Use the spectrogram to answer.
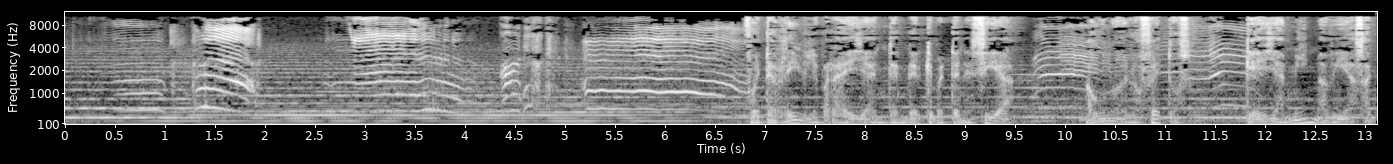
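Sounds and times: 
baby wailing from inside a garbage bag: 0.5s - 2.0s, 2.6s - 6.9s, 9.7s - 12.2s
speech: 6.9s - 9.6s, 10.2s - 13.1s.

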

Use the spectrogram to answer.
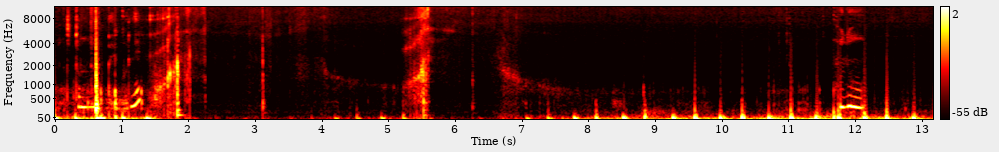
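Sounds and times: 
soft voice: 0.0s - 2.1s, 11.7s - 12.2s
speech: 0.4s - 1.9s
human heartbeat against bare skin on a binaural dummy-head microphone: 4.1s - 5.4s, 6.8s - 13.1s.

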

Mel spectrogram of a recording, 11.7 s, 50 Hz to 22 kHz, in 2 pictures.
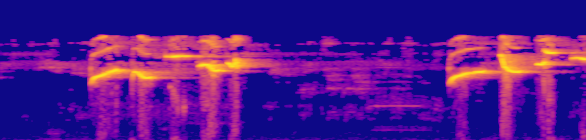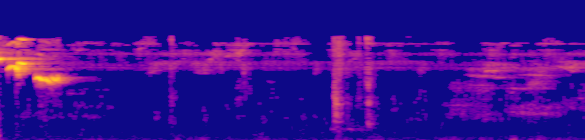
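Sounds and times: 
Oriental magpie-robin song with rising whistles and sharp varied whistled notes: 0.9s - 2.6s, 4.5s - 6.6s.

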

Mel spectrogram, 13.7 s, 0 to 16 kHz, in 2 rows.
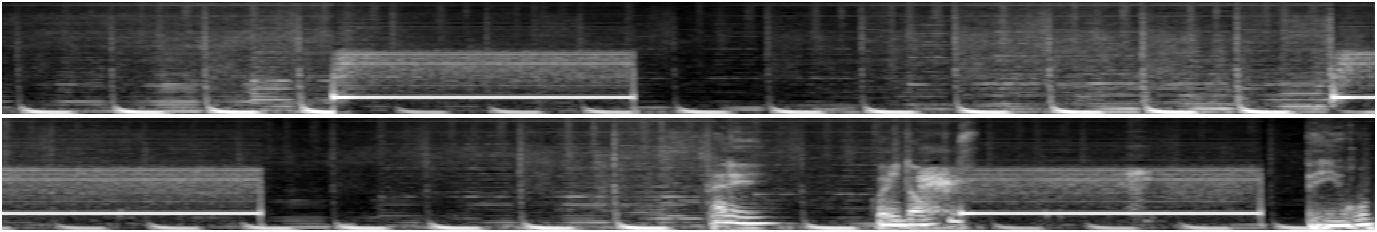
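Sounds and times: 
loud rhythmic music beat: 0.0s - 13.7s
French-style telephone ringback tone: 1.7s - 3.2s, 6.7s - 8.2s, 11.6s - 13.2s
speech: 10.4s - 11.8s.

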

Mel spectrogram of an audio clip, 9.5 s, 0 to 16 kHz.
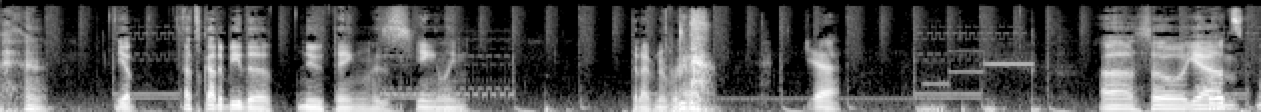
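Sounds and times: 
speech: 0.2s - 3.7s, 4.7s - 5.4s, 6.0s - 7.1s, 8.2s - 9.4s
phone ringing for incoming call with short electronic melody: 0.9s - 1.6s, 2.8s - 4.0s, 4.9s - 8.0s.

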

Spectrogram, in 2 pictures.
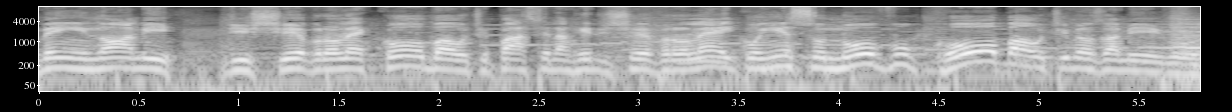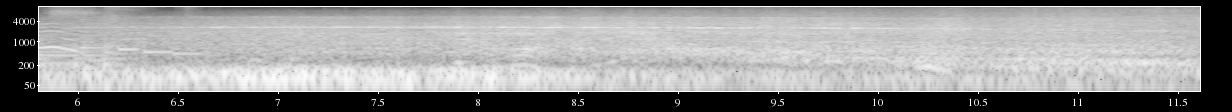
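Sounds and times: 
speech: 0.0s - 6.4s
airplane engine droning overhead: 4.4s - 11.5s.

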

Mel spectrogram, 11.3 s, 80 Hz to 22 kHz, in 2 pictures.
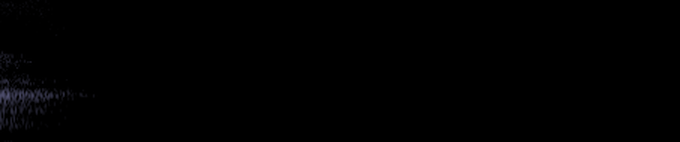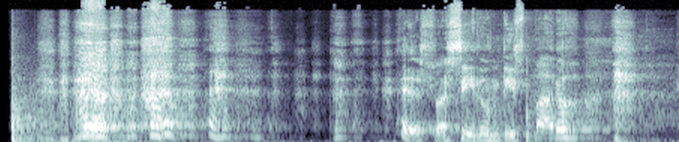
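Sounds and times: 
frightened man gasping with rapid heavy breathing: 5.9s - 9.2s, 10.5s - 11.3s
laughter: 6.0s - 11.3s
speech: 6.1s - 11.0s.

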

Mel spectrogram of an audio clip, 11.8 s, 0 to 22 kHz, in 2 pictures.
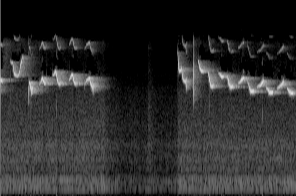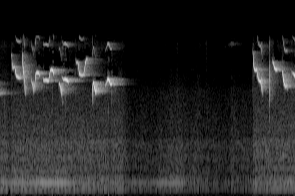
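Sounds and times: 
Leafbird song: 0.0s - 2.2s, 3.5s - 8.5s, 11.0s - 11.8s.

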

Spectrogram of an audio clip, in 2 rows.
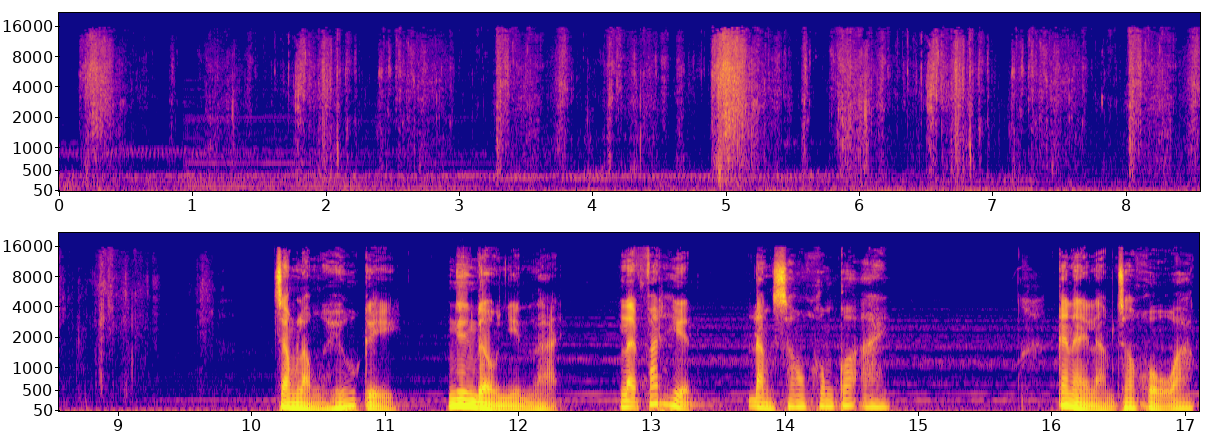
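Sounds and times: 
footsteps crunching on dry leaves: 0.0s - 9.9s
low hum: 0.0s - 17.1s
speech: 10.2s - 14.9s, 16.0s - 17.1s.

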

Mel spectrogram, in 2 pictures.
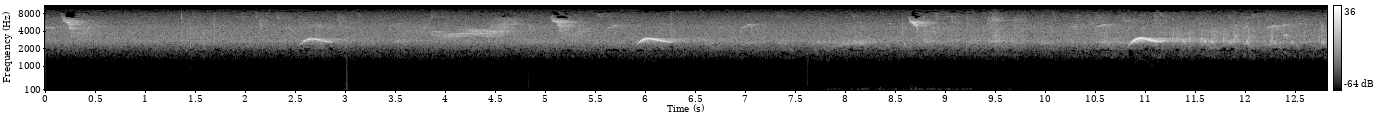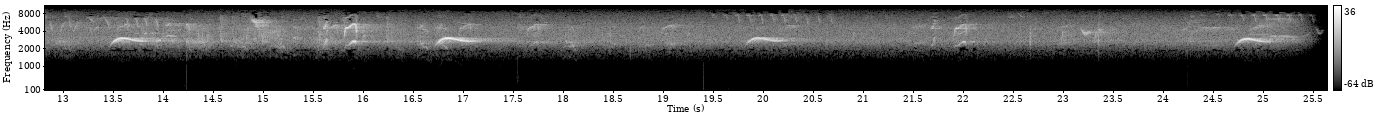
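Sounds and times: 
bird singing high thin phrases of chirps and whistles: 0.0s - 0.5s, 2.0s - 3.0s, 3.7s - 23.6s, 24.2s - 25.6s
faint hiss: 0.0s - 25.4s.

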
